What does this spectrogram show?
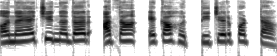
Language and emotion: Goan Konkani, neutral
